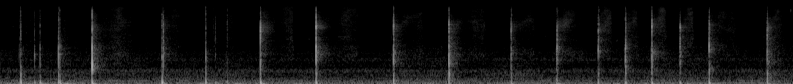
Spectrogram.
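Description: Fingertips and nails tap quickly on a small, hollow, white plastic deodorant stick with a green cap, held at the microphone. About 18 sharp, dry clicks ring out at uneven intervals, each bright and decaying almost instantly over a faint low background rumble.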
